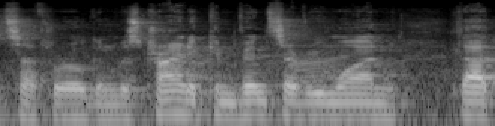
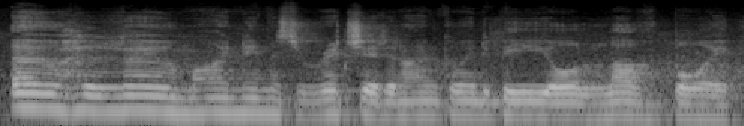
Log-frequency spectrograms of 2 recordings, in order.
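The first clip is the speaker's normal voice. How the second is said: soft, suave put-on British accent; imitation of a film-star British accent; Hollywood British accent; 5 dB quieter than usual. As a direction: play the British romantic lead. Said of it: "British men, like, especially, like, in Hollywood".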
